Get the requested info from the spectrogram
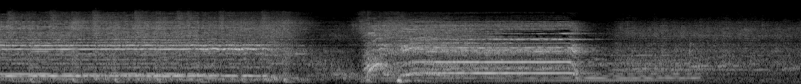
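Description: A male singer holds two long notes over a live band playing a Korean trot song, the second note sliding up into pitch before it is held. The backing music then carries on more quietly.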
